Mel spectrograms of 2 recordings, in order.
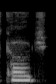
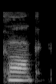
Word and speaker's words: Koch: Robert Koch, and this can be pronounced different ways, Coach Koch. The German pronunciation, I can't pronounce it because it's a sound that's an ex-guttural sound deep in your throat, and I'm not German, so I can't really say it.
